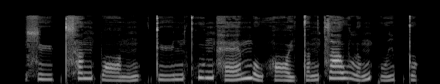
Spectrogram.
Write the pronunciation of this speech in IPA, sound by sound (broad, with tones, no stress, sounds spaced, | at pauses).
s yː˧ p̚ t͡sʰ ɐ˥ ŋ p ɔː˨˩ n ŋ ʊ˨˥ k̚ t̪ yː˨˧ n kʷʰ ɐ˥ ŋ h ɛː˨˥ m o˨˩ w h ɔː˨˩ j t̪ ɐ˨˧ ŋ t͡s aː˥ w l ʊ˨˥ ŋ kʷ iː˨˥ p̚ t̪ ʊ˧ k̚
